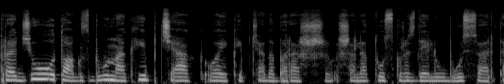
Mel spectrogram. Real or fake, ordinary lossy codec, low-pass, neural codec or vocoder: fake; Opus, 64 kbps; 14.4 kHz; vocoder, 44.1 kHz, 128 mel bands, Pupu-Vocoder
